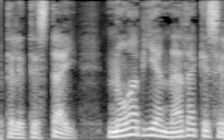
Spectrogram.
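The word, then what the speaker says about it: τετέλεσται: En griego se pronuncia teletestai, no había nada que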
